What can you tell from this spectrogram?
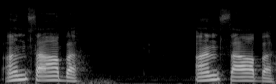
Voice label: "vnrapv", muscogee

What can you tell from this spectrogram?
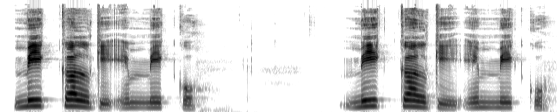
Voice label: "mekkvlke em mekko", Muscogee

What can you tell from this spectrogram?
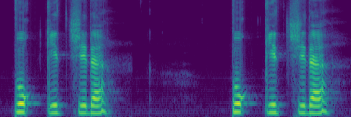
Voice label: "pokkeccetv", Muscogee; Mvskoke Words with Repeated Consonants; A Dictionary of Creek/Muskogee; SIL International; Onvkv Ohhvyayices

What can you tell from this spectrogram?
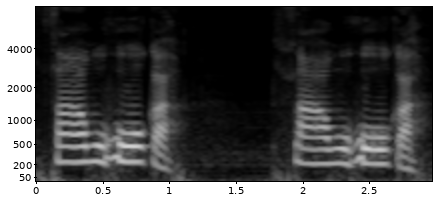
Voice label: "rawohokv", Muscogee

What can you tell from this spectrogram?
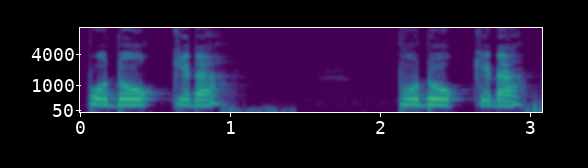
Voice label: "potokketv", Muscogee; Mvskoke Words with Repeated Consonants; A Dictionary of Creek/Muskogee; SIL International

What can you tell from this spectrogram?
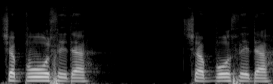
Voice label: "cvporetv", Muscogee

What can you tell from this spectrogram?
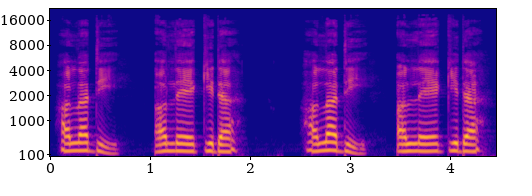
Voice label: "hvlvte vliketv", Muscogee

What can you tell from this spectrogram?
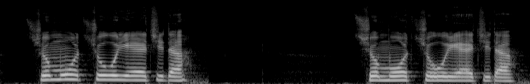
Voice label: "comotcoyicetv", Muscogee; Mvskoke Words with Voicing Consonants; A Dictionary of Creek/Muskogee; SIL International; Onvkv Ohhvyayices

